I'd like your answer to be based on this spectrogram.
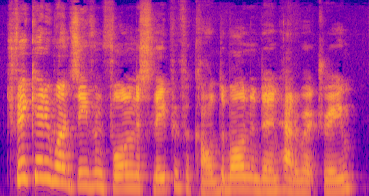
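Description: A reader voicing a crude male video-game buddy, deadpan and drawn-out, in a comic screenplay. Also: medium pitch, close to an everyday voice. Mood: deadpan musing. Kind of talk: comic screenplay read-aloud.

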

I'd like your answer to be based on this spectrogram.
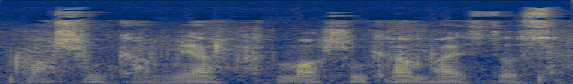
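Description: Standing by a lake with noise in the background, a man from Switzerland chats and jokes casually to his viewers. He's a vlogger with a Swiss accent, Swiss German being his native tongue, and his low voice keeps a fairly even intonation at normal speed.

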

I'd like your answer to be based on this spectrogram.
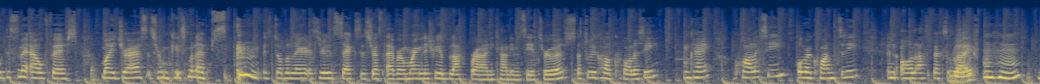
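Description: A woman in her twenties with an Irish accent chatting casually to a handheld camera in a bedroom, dramatic, sweary and self-mocking, often repeating words. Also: fairly high pitch. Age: 20s. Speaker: vlogger. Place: small bedroom indoors. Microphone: handheld vlog camera at arm's length.

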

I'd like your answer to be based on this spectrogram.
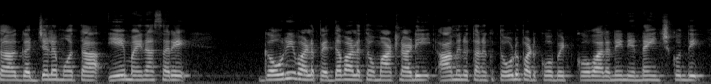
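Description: Woman narrator, novel reading, flat and even delivery. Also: mid-range voice. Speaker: novel reader. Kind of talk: scripted narration.

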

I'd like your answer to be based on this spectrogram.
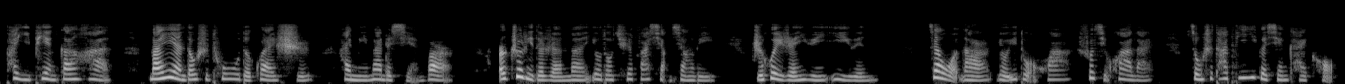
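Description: A woman narrating a children's story as an audiobook reader, with clear, even storytelling. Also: medium pitch, moderate pace, no echo. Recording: dull lo-fi recording.

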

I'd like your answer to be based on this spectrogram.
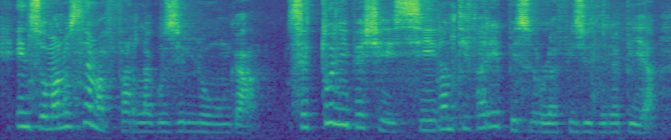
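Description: Actress as a blunt, teasing friend. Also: female voice, medium pitch, animated, a little fast, recorded from a distance, a little hiss or hum, natural voice. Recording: voice a little off-mic.

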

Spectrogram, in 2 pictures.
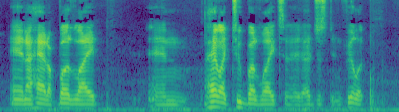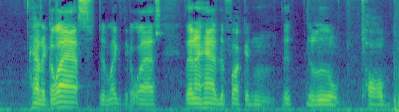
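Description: A young adult man with a lip full of dip, chatting casually and rambling with plenty of swearing as he reviews a product on a vlog. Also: on the low side. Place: small cluttered log-walled room, indoors.

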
